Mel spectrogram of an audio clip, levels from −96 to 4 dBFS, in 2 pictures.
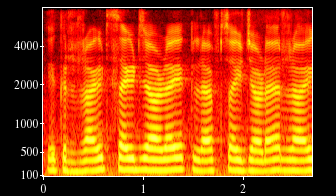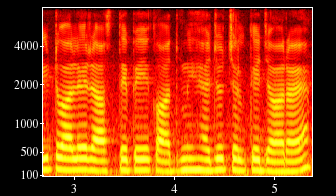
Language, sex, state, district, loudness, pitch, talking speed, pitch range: Hindi, female, Haryana, Rohtak, -14 LUFS, 190 Hz, 265 wpm, 180-195 Hz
